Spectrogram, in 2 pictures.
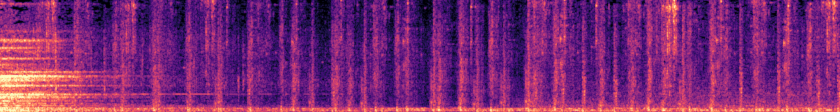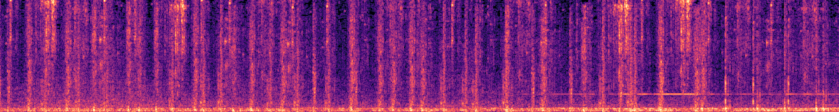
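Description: Armoured footsteps clatter quickly on stone.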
